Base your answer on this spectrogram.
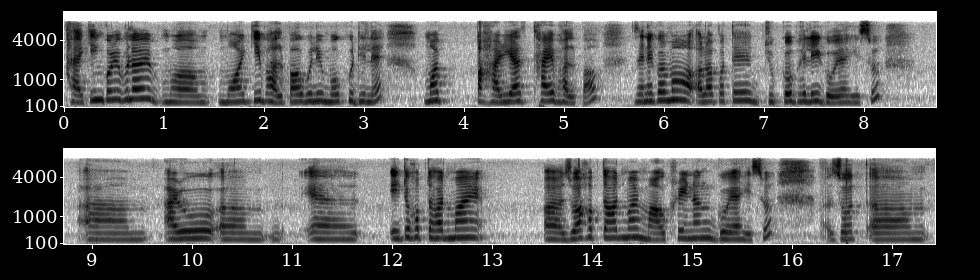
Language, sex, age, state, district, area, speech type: Assamese, female, 18-30, Assam, Kamrup Metropolitan, urban, spontaneous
